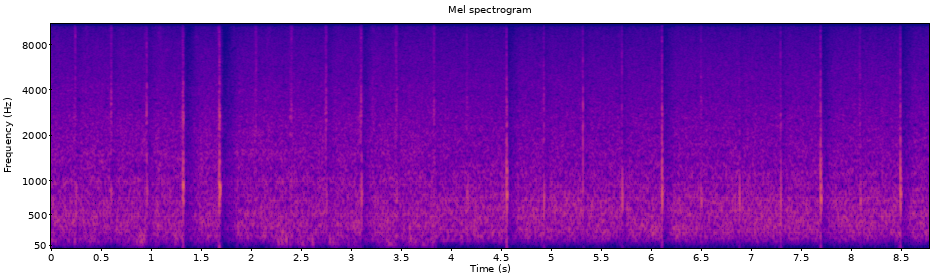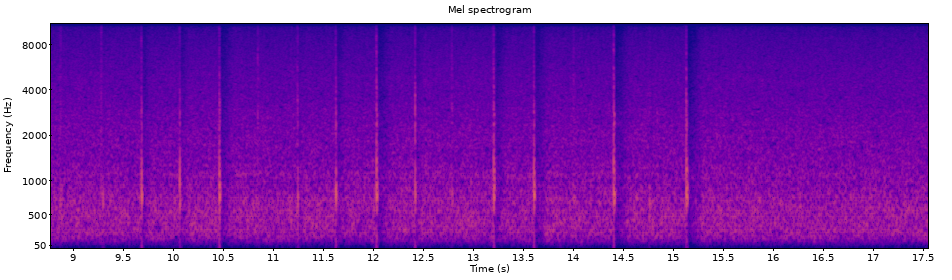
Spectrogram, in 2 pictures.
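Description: Wooden pestle pounding garlic and fresh spices into a paste in a mortar: dull knocks a little more than once a second that stop near the end, over a steady rushing like a stream.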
